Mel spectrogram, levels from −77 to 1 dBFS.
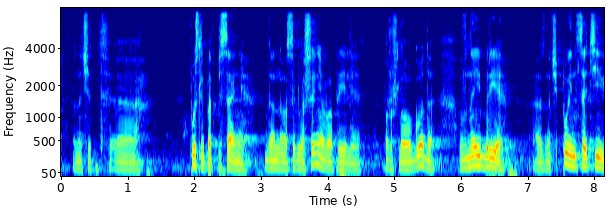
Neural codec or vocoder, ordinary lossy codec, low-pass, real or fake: none; none; 7.2 kHz; real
